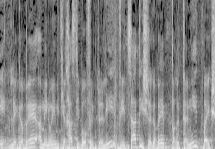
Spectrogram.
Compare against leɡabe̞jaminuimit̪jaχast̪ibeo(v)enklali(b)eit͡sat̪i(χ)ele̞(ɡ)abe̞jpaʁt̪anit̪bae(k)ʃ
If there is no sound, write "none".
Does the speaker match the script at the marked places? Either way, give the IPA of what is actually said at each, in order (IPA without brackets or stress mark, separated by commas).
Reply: f, v, ʃ, ɡ, k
